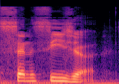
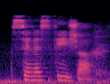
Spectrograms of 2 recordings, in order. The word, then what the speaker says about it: synesthesia: Justin Chancellor, bassist for Tool, has synesthesia, seeing colors when hearing music. That's interesting, isn't it? Yeah. Let's make sure we say it right, because I'm all about pronunciation. – Synesthesia. – Synesthesia.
